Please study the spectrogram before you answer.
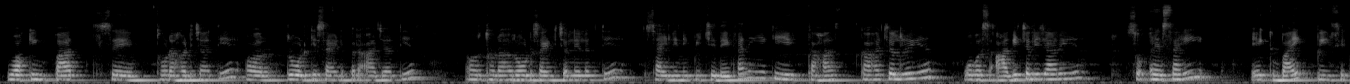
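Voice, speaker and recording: A woman's voice: fairly high pitch, mellow, echoey room. A woman narrating a story in a casual spoken style, voicing the characters' lines herself. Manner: voices the characters' dialogue herself.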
